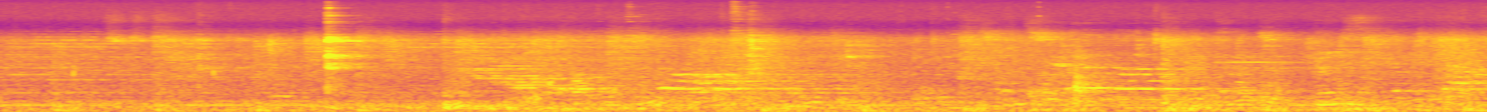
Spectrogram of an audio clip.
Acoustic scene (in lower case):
crowded indoor space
